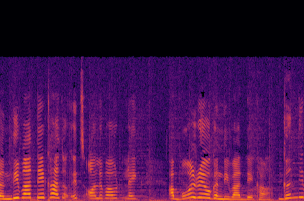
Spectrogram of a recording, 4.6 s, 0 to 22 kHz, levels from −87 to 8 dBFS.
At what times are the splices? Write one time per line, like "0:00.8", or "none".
none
